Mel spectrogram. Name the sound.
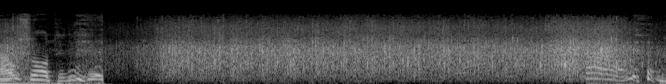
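applause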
